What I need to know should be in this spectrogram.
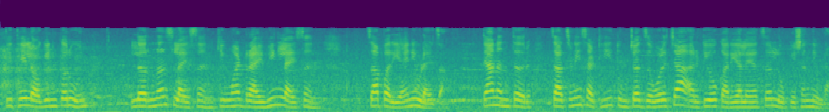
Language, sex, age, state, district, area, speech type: Marathi, female, 45-60, Maharashtra, Thane, rural, spontaneous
